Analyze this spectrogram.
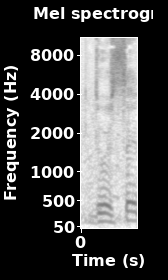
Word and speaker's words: Dorsett: And anyway, Dorsett is supposed to be a French name, and S-E-T-T spells set and not sit. So I think that is the correct pronunciation.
